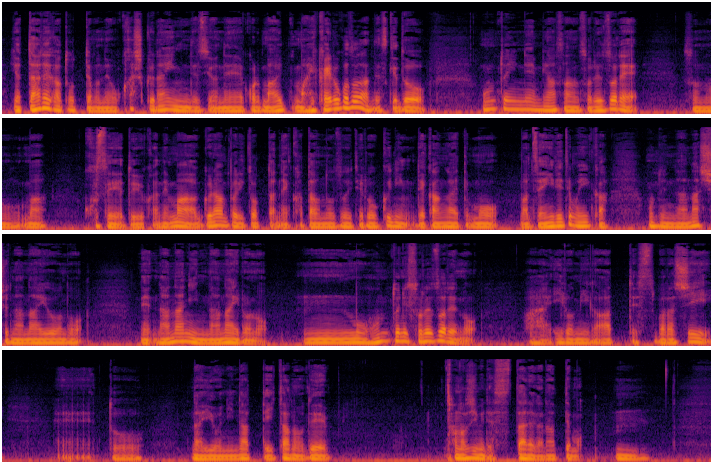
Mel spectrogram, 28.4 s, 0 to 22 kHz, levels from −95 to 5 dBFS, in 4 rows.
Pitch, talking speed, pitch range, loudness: 90 Hz, 320 characters per minute, 80-100 Hz, -28 LUFS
